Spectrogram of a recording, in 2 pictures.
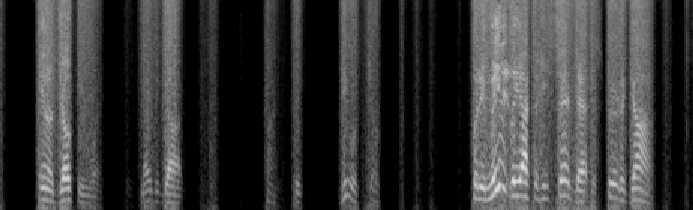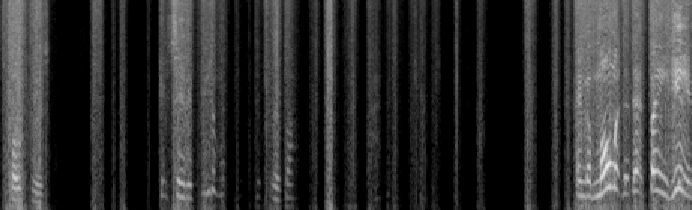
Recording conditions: poor sound quality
